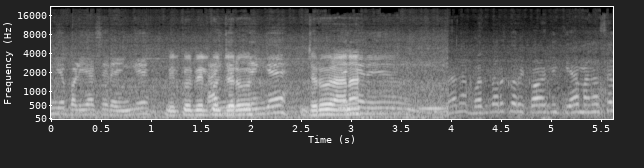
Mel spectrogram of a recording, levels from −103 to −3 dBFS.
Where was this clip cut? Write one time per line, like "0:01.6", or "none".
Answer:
0:03.8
